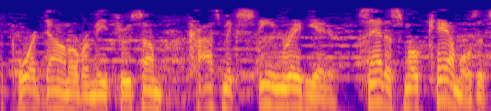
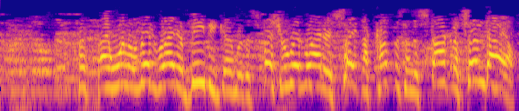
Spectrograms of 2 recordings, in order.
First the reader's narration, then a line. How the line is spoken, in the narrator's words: I shouted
